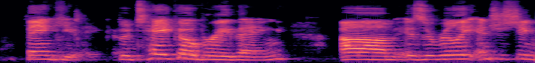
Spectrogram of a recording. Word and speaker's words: Buteyko: Now, I don't exactly know how to pronounce this. Buteyko. Thank you. Buteyko breathing is a really interesting breathing that requires you to close one side of your nose.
